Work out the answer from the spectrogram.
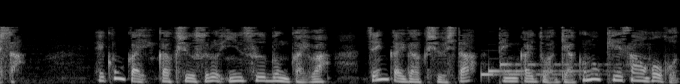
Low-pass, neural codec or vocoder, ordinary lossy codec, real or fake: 7.2 kHz; none; MP3, 24 kbps; real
